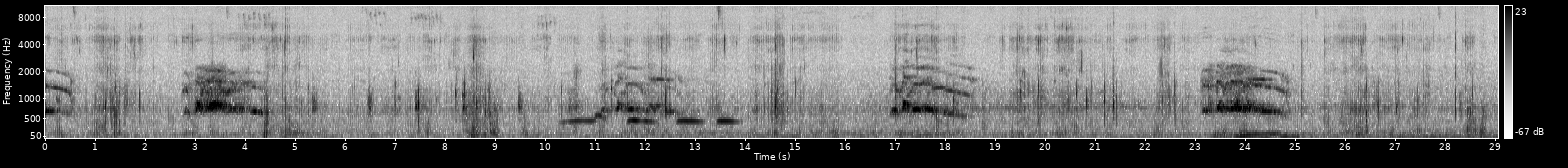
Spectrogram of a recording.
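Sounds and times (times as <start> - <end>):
rooster crowing: 0.0 - 0.6, 2.7 - 4.4, 10.3 - 13.9, 16.8 - 18.8, 23.1 - 25.3
water dripping and ticking: 0.0 - 10.5, 13.2 - 29.0
birds chirping: 9.6 - 16.4, 17.0 - 28.2.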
